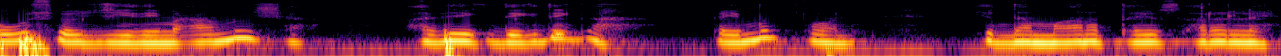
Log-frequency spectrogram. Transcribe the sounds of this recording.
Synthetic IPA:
ʊɣʊsɔːt͡ʃiːðɛjmɑʕɑːmiːʃɐɐðɛːɡd̪ɛɡd̪ɛɡɐh | qiːmɐd̪̚t͡ʃɐwɐnijɐd̪ɐmaːnɐt̪ʰɐjɔsɐɾɐlɛ

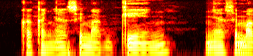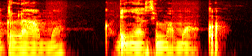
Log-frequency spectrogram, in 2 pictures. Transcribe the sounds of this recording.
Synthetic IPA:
kakaɲasimaɡɡeːɲi | ɲaːsimaɡlaːmo | kodiɲaːsimamoːkɔ̰

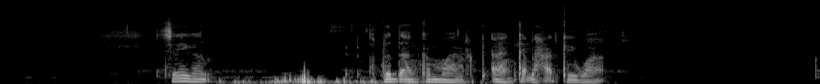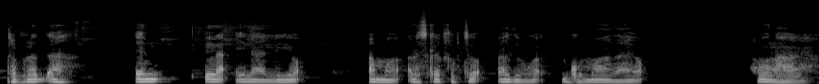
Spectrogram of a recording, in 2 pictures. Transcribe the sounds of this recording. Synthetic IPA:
ʃɛjɣɐn | qɪbrɐd̪ːŋkʰɐmaːŋkʰɐɖɑħɐ̰rkʰɛjwɑː | qɪbrɐd̪ɐh | ɪnlɐʔɪlaːlɪjɔ | ɐmɐlɐɪskʰɐqɑbt̪ʰɔ̰ʔɐðuwɣɐ̰ɡʊmaːðaːjɔ | ħɔːlɐɦaːɣɐ

